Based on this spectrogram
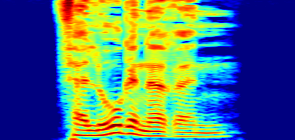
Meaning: inflection of verlogen: 1. strong genitive masculine/neuter singular comparative degree 2. weak/mixed genitive/dative all-gender singular comparative degree
- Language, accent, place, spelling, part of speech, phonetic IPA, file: German, Germany, Berlin, verlogeneren, adjective, [fɛɐ̯ˈloːɡənəʁən], De-verlogeneren.ogg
